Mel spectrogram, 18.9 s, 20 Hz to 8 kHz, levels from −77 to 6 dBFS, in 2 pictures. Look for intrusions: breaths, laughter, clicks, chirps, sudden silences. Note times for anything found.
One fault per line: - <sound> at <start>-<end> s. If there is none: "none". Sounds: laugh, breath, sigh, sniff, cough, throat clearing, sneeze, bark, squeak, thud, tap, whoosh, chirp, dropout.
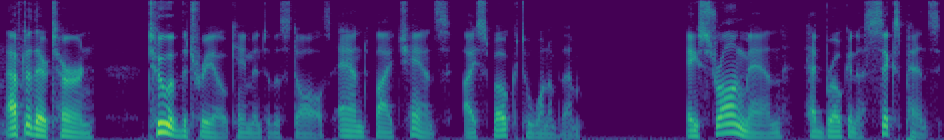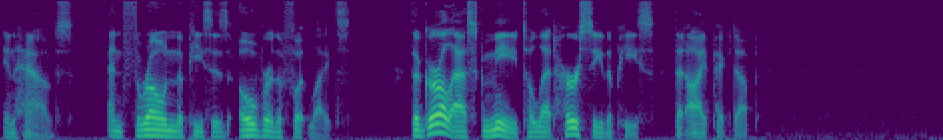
none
